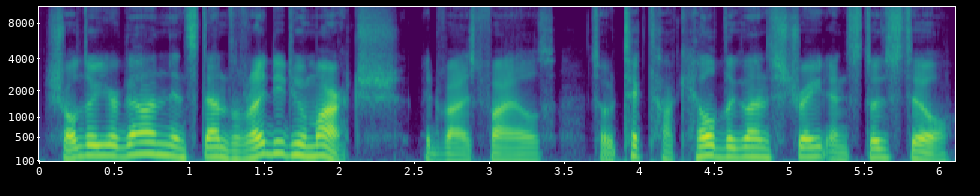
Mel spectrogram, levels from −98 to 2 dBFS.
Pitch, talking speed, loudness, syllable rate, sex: 135 Hz, 195 wpm, -20 LUFS, 4.4 syllables/s, male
